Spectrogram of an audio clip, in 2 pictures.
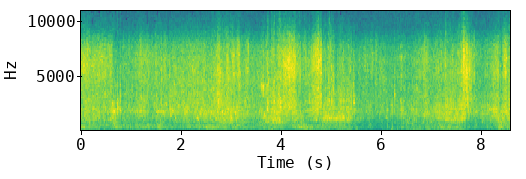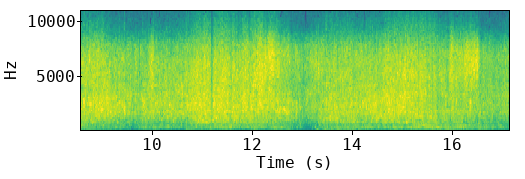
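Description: Steel ship's bow pushing through broken sea ice: a loud, continuous rushing and grinding of ice floes and water against the hull, with scattered sharp cracks.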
